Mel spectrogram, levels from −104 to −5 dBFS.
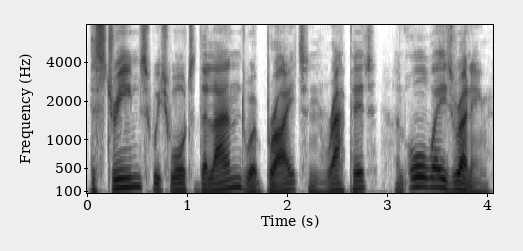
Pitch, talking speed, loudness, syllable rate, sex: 120 Hz, 190 wpm, -17 LUFS, 4.9 syllables/s, male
